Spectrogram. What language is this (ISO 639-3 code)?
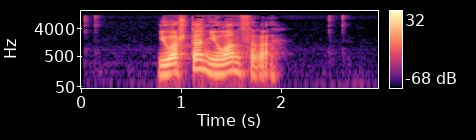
bak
